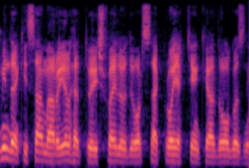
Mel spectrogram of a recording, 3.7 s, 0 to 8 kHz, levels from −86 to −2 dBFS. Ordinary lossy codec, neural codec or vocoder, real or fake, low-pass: none; none; real; 7.2 kHz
